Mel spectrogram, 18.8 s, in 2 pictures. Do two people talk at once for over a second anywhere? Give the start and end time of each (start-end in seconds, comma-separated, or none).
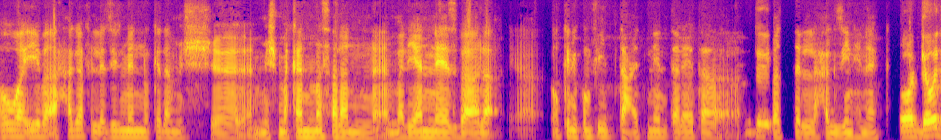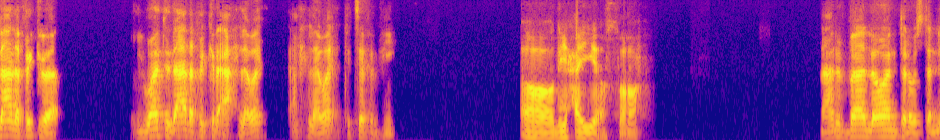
none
